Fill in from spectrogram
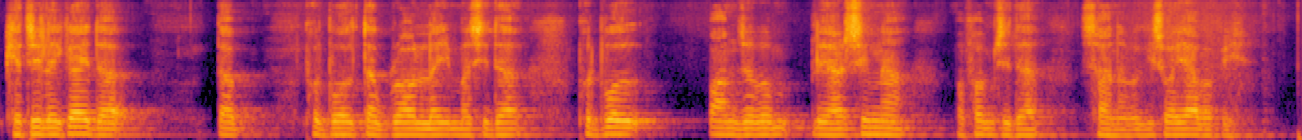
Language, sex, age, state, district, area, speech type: Manipuri, male, 18-30, Manipur, Thoubal, rural, spontaneous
